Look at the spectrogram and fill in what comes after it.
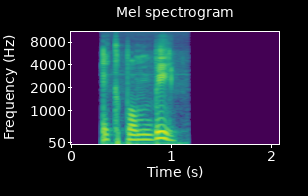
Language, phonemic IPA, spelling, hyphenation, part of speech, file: Greek, /ek.pomˈbi/, εκπομπή, εκ‧πο‧μπή, noun, EL-εκπομπή.ogg
- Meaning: 1. programme (UK), program (US) 2. broadcast 3. emission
